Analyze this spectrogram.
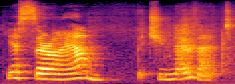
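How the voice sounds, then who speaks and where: A teenage farmhand from a storybook, read by a woman. He speaks civilly and evenly, staying guarded and calm. The voice sits in an echoey room. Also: a little high, a little slow, slight background noise. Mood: firm, civil. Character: polite, guarded teenage boy, a new farmhand.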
